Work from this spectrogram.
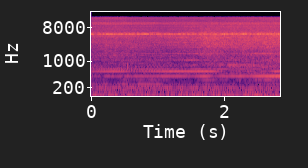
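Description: A Blade 330s RC helicopter flies outdoors, its steady rotor and motor whine holding constant for the whole stretch at moderate distance, with no talking.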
